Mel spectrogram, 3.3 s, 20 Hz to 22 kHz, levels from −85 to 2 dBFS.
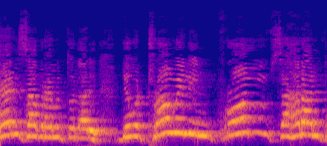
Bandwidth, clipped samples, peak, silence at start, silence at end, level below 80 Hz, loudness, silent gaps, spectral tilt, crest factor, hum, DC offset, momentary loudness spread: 10.5 kHz; under 0.1%; -4 dBFS; 0 s; 0 s; -64 dBFS; -19 LUFS; none; -6.5 dB/octave; 14 dB; none; under 0.1%; 5 LU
